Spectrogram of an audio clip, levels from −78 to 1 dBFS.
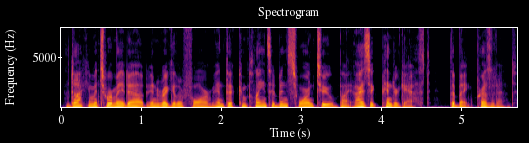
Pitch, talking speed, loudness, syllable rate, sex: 140 Hz, 220 wpm, -17 LUFS, 6.0 syllables/s, male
